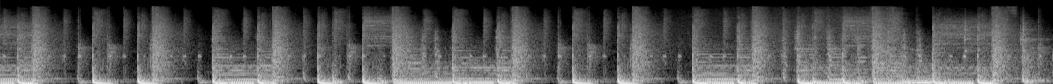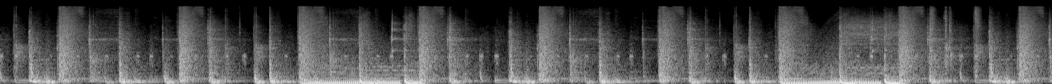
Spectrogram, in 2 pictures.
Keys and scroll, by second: 9.3 ctrl+z, 11.6 ctrl+c, 12.5 ctrl+v.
